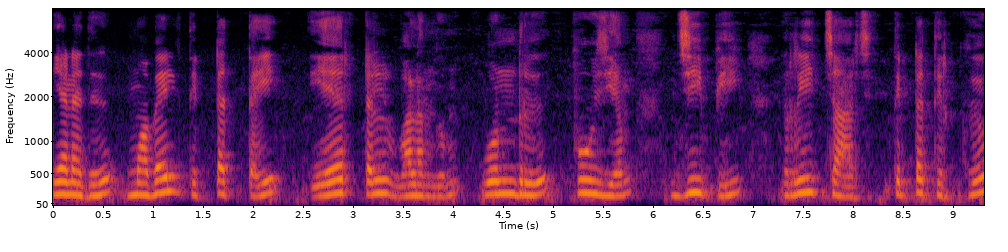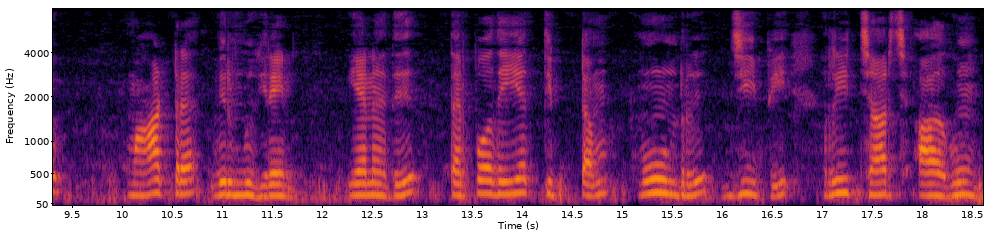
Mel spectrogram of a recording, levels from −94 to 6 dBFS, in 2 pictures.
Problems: none marked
